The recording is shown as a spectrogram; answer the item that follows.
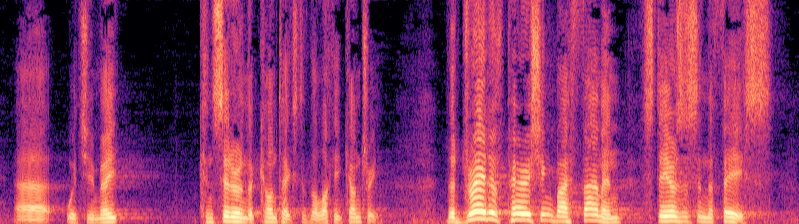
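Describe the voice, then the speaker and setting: A man in a Scottish accent, fairly high-pitched and fairly quick, with lively intonation against a quiet background. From Scotland. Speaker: research centre speaker at a conference. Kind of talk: conference presentation. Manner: hesitant, with fillers.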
